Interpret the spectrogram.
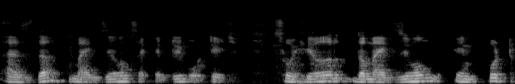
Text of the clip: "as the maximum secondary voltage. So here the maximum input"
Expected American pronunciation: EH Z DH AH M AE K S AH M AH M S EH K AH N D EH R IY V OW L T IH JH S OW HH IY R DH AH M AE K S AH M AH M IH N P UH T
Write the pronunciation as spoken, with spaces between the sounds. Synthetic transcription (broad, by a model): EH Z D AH M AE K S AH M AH M S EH K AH N D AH R IY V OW T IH JH S OW HH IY R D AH M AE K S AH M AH M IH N P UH T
